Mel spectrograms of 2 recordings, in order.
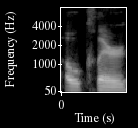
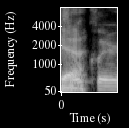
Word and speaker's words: Eau Claire: One thing I know for sure is Eau Claire is not pronounced Eclair.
